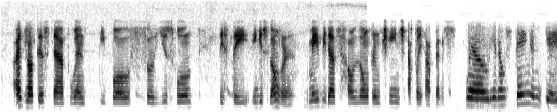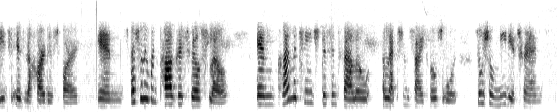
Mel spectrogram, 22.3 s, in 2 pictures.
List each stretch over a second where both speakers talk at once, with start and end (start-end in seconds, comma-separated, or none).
none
